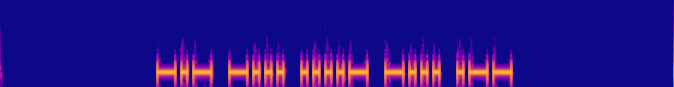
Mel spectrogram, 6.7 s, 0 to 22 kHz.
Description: Morse code, heard as a keyed tone, about 20 wpm, 700 Hz. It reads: KB4BW
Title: Speed Racing - USA 2x2 Call Signs 17wpm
